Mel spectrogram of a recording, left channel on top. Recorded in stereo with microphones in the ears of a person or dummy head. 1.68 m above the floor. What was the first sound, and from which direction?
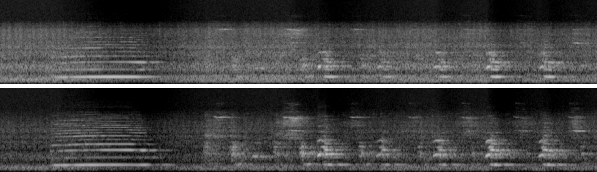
A shout, 40° right (ahead or behind).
